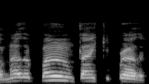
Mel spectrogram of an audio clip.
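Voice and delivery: ordinary talk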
